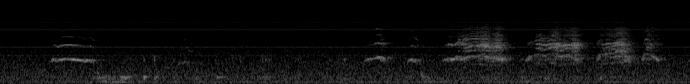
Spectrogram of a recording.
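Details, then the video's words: Three foxes making noise on 14 May, with a few thin, wavering cries early on, then a louder cluster of rough, strained, overlapping calls in the last few seconds over a steady low background hum. "3 foxes making noise"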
